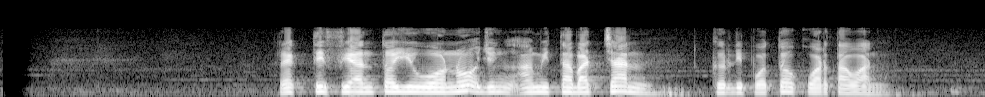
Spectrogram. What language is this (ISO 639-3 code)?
sun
